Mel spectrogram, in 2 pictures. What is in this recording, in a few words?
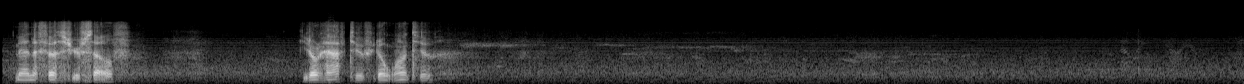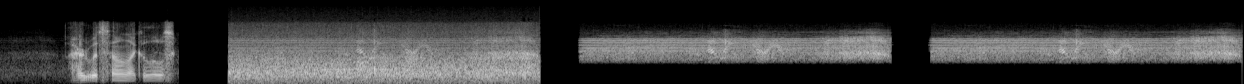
far woman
